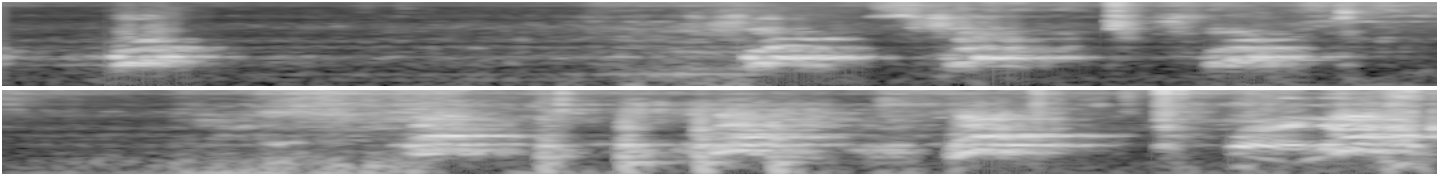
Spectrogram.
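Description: A dog whimpers and lets out short yipping barks close by, in uneven bursts, while a person talks over and between the sounds.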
